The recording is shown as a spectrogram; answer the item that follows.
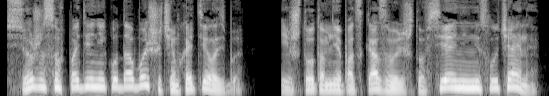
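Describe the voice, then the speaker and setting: A man's voice: on the high side, lively intonation, a little fast, mellow, no room sound, studio quality. A man voicing a curt, irritable mercenary hero. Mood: terse.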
